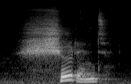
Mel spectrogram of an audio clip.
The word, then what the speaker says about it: should: Should. La L muda. Sh. No es should. Should. No dando beso. Más e. Sh. Sh. Should. You.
